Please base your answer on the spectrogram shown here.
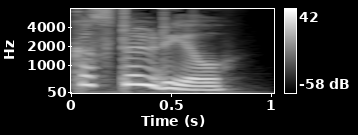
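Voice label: "custodial", British English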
